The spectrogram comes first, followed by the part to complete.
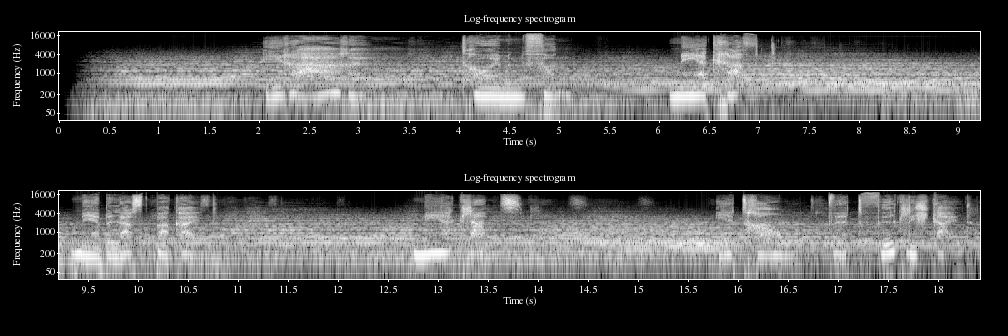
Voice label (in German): Werbung Haare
